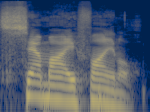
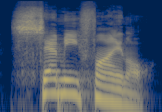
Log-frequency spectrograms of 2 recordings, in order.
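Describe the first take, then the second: First: Semi is said the American way. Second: Semi is said the Canadian way. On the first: The speaker calls it wrong. "Semi is the American way of saying it" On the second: The speaker calls it right. "We're in Canada"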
